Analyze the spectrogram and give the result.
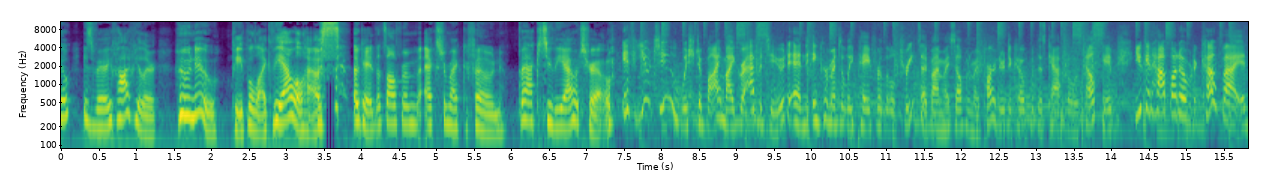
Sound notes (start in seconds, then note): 1.2 tired chuff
